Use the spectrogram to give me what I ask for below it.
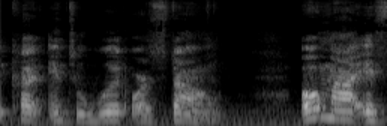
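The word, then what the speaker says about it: Ogma: Agma, pronounced Oma. Oh, okay, it's Oma.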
